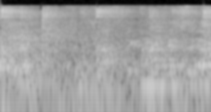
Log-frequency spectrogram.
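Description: A table tennis ball clicks off paddles.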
